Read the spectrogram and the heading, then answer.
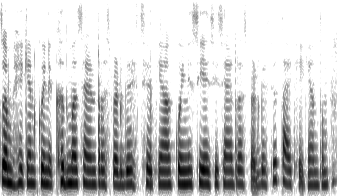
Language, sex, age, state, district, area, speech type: Kashmiri, female, 18-30, Jammu and Kashmir, Kulgam, rural, spontaneous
